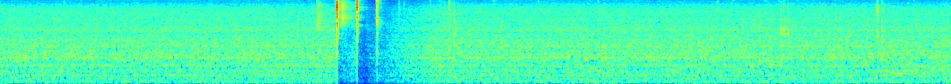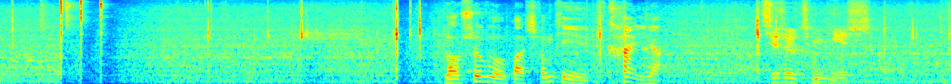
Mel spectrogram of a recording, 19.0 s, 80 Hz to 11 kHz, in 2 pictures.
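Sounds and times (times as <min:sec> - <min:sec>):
machine fan hum: 0:00.0 - 0:19.0
sharp metallic clicks: 0:03.4 - 0:03.9, 0:10.1 - 0:10.6.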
